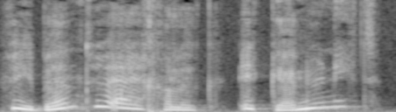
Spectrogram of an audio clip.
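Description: A woman's voice: high-pitched, very animated, moderate pace, dark tone, voice pushed up. A woman doing a kind, puzzled young man. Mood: earnest. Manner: bewildered, earnest.

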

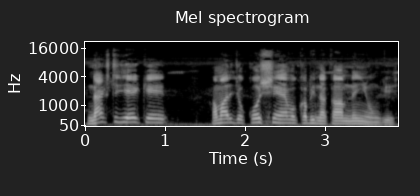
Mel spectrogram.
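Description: Devout man speaking gently to viewers. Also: on the high side, sing-song, moderate pace. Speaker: vlogger, husband. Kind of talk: casual chat to viewers. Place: outdoors in a village.

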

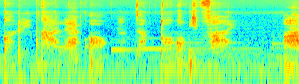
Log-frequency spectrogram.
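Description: A woman narrating a story in a soft, spa-like ASMR whisper, in a slow, halting way. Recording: music behind the whisper. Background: music.

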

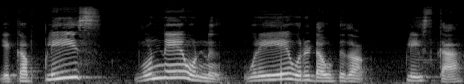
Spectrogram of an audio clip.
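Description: A woman plays a cheeky young cartoon village woman with a Kanyakumari Tamil accent. Her voice is at a middle pitch and sounds natural. She teases and coaxes in a wheedling, playful way. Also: sing-song, measured pace. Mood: teasing. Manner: teasing, pleading. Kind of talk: animated comedy dialogue.

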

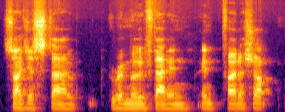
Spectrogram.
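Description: Joining a livestream over a video call, a photographer guest tells easygoing tales about his shoots, his speech full of fillers. The man's voice sits low, and he talks at a normal speed.

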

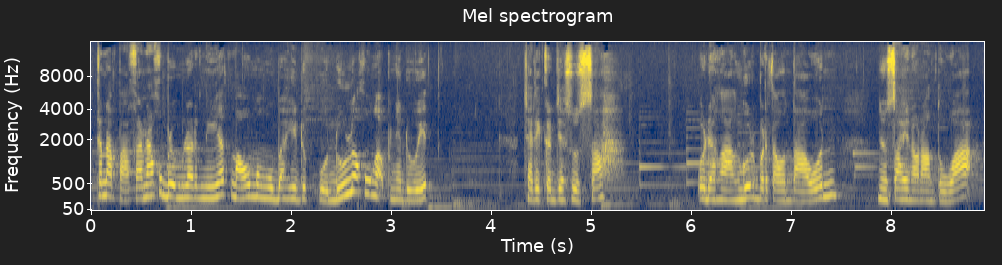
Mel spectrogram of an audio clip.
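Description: A woman's voice: mid-range voice, a little fast, soft background music. A young woman coaching viewers in a casual Q&A monologue, chatty and encouraging, dropping English phrases into her talk. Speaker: manifestation coach.

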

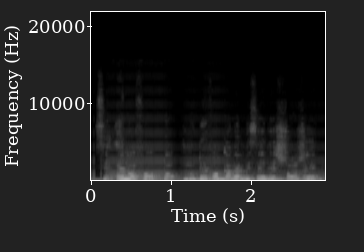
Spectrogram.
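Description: A man's voice: sits high, normal speed, warm tone, muffled recording, slight background noise. A man making his case earnestly in an online debate, repeating phrases for emphasis. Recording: roomy room with clear music behind.

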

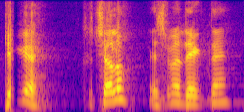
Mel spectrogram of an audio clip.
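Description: A man's voice: sits high, fairly quick, no room sound. A man teaching a history class in a conversational lecture style, asking his students questions as he explains.

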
